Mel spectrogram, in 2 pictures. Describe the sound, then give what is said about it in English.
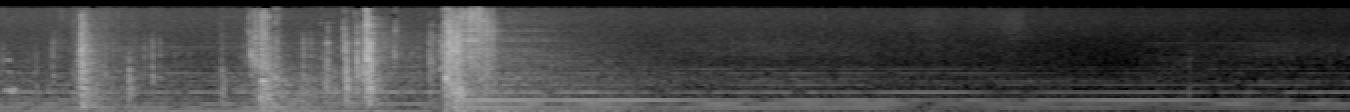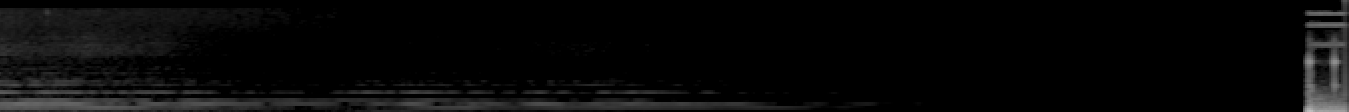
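Several sharp metallic clicks of a door lock snap in quick succession, then a low resonant ring lingers and slowly fades into silence. No one speaks. “And I kept hearing the clicking of the door lock, and they wouldn't...”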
